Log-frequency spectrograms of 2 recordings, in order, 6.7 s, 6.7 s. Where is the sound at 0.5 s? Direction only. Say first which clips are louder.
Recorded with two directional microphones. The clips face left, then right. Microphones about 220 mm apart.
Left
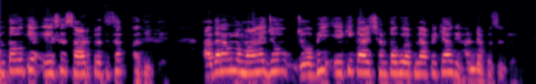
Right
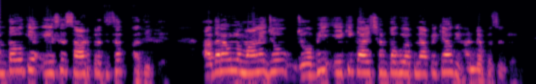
Left 2 dB; 20° left (ahead or behind).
